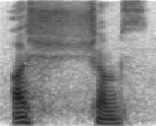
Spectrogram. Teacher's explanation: when al comes with shams, the sound of lam becomes silent. It becomes ash-shams. · the al is written, it becomes silent, and the sound of sheen is doubled. So it's ash-shams, so 2 times. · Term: silent Laam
